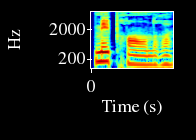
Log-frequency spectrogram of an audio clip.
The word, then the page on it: méprendre: francais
